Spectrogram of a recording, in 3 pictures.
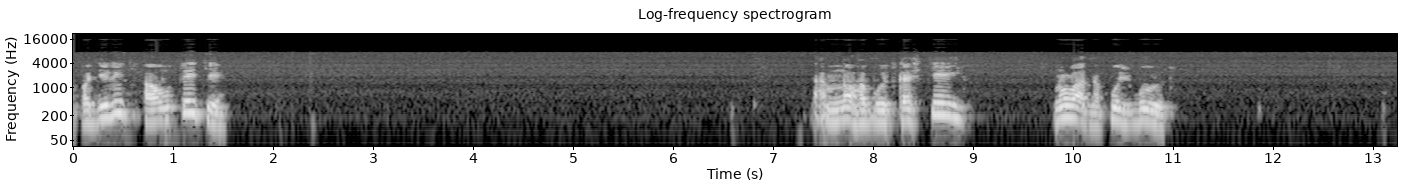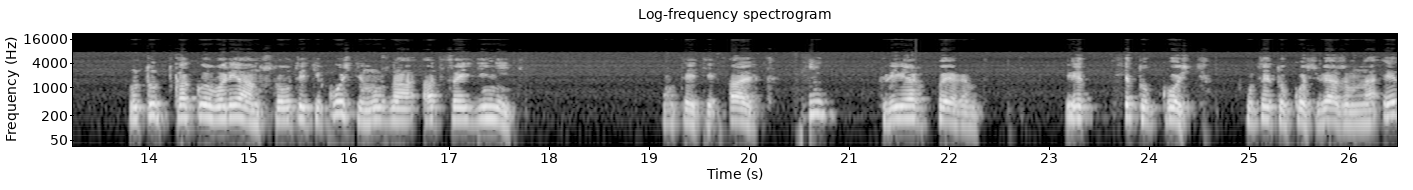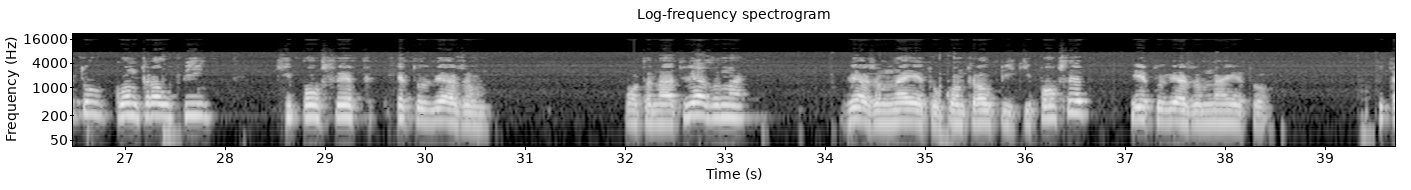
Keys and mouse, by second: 0.7 click, 2.2 shift+click, 11.9-13.2 middle drag, 15.2 click, 16.2 shift+click, 17.8 shift+click, 20.5 ctrl+p, 22.7 click, 23.8 click, 24.5 click, 27.4 ctrl+p, 29.7 click, 31.4-33.2 drag, 35.3 ctrl+p, 36.8 click, 39.4 ctrl+p.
